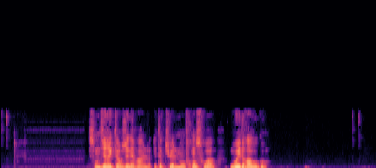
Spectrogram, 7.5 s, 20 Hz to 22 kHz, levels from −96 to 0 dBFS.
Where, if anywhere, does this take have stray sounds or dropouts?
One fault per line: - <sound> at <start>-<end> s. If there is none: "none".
none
